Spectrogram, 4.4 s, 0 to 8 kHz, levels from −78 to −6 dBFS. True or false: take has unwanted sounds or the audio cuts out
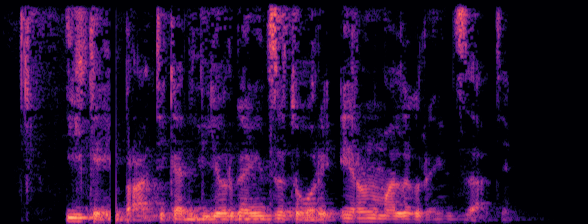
true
